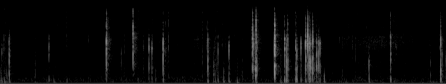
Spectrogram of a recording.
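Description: A small green laminated plastic-foil tea bag packet is held in both hands and crinkled and scratched by fingers and short nails. Sharp, bright crinkles and crackles come in scattered bursts, with a denser flurry near the end. Each crackle stops almost instantly, with very little low end, between quiet pauses.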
